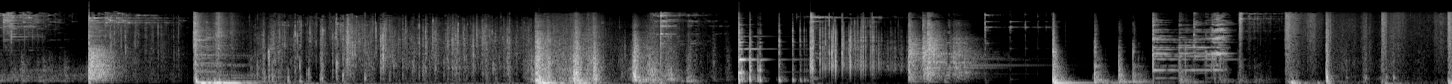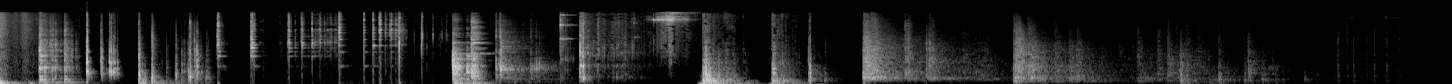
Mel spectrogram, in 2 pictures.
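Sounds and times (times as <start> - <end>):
things breaking: 0.0 - 10.0, 23.2 - 29.0
heavy thuds: 5.2 - 6.7, 12.9 - 15.2
glass and metal clinking: 6.6 - 10.6, 11.5 - 12.8.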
